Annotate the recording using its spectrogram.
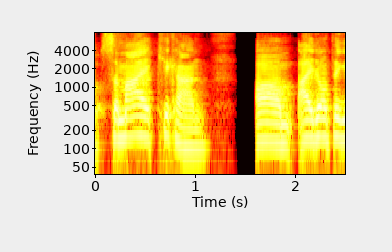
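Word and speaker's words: Seimei Kikan: But the main reason is until we see, I believe it's pronounced Samai Kikai, no, Samai Kikan.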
